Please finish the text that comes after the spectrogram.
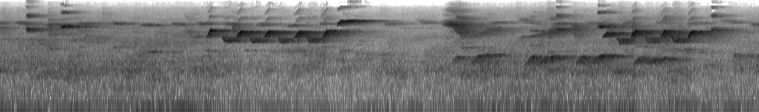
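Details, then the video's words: Java sparrow with a clear, ringing song: a fast run of sharp, high, down-slurred chirps, a brief pause, then lower bell-like notes followed by another series of piercing chirps. "SI CABE RAWIT GLATIK,SUARA CEMELENTING TIADA TANDINGNYA"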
